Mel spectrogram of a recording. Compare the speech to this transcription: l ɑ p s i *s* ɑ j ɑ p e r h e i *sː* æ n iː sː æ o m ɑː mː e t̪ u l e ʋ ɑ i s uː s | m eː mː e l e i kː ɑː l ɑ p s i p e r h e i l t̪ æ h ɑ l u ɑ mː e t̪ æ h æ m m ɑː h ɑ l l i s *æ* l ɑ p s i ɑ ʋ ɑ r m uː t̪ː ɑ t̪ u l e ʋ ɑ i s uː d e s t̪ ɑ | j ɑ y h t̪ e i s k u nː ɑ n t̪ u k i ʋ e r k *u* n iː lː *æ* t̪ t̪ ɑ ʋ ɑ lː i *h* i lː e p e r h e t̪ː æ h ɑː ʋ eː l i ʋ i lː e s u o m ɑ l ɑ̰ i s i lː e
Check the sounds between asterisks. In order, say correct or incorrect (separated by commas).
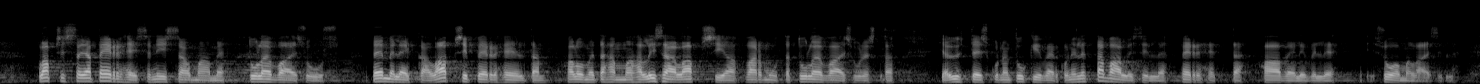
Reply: incorrect, correct, correct, incorrect, incorrect, incorrect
